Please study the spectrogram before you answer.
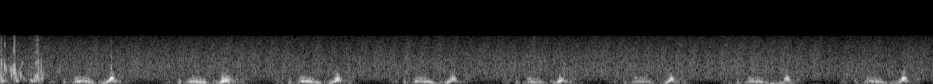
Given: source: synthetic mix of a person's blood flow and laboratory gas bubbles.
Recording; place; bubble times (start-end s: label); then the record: Doppler ultrasound of blood flow; precordium
0.00-0.46 s: bubbles
From the record:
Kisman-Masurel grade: 212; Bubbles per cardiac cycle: several, 3 to 8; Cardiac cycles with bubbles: 1 to 10%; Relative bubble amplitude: moderate (0.250 to 0.450); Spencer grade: 1 (occasional bubble signal discernible with the cardiac motion signal, with majority of cardiac periods free of bubbles); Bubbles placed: anywhere in the cardiac cycle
